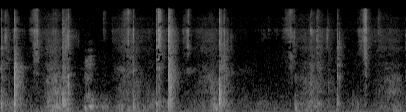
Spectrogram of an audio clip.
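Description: Near silence broken by faint, scattered ticks and rustles of Pokémon trading cards being handled and swapped one behind another, the loudest a little past three seconds in.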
